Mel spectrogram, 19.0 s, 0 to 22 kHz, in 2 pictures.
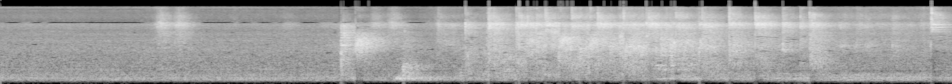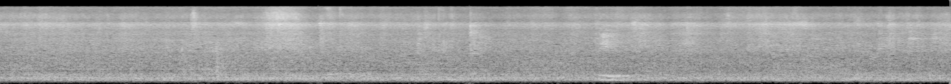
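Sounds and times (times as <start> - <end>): audience applauding: 4.6 - 9.0.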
